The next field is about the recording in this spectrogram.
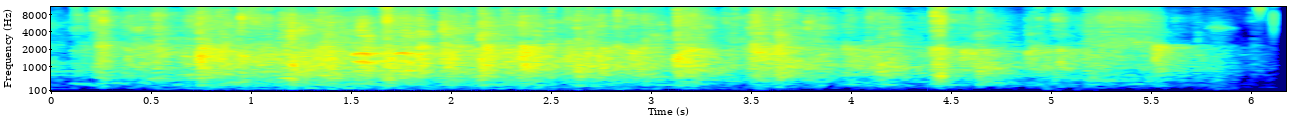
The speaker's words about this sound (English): Can we give him a clap?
